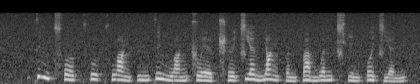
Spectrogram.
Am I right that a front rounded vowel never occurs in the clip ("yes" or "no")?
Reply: no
